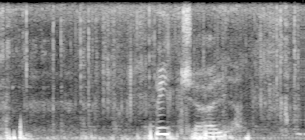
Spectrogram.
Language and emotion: Russian, sad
